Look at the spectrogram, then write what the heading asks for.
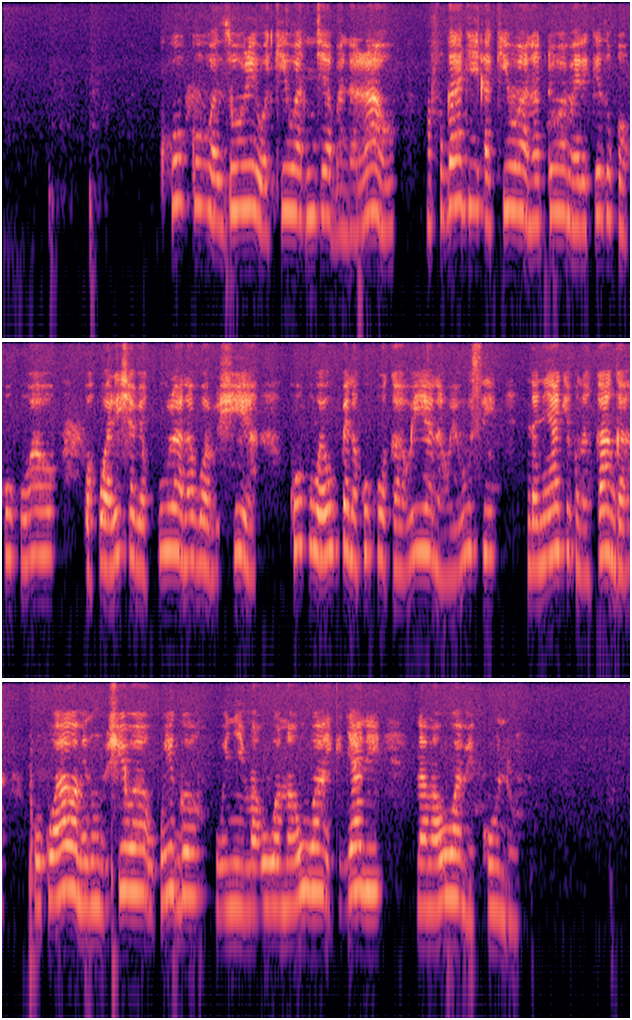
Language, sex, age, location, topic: Swahili, female, 25-35, Dar es Salaam, agriculture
